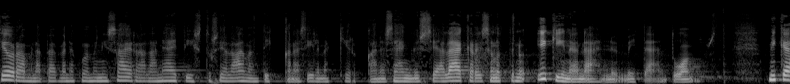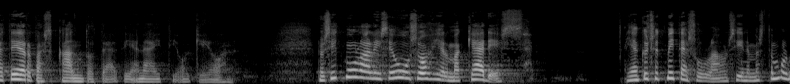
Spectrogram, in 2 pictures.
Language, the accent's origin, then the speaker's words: Finnish; Ostrobothnia, Finland; kun mä oon Pohjanmaalta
